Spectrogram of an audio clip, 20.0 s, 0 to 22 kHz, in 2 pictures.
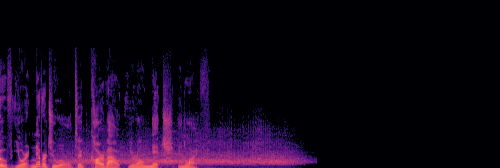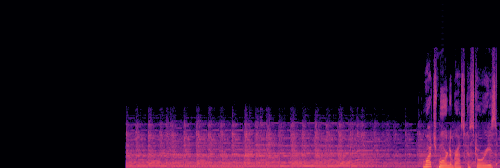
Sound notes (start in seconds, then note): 3.8 cranes squawking; 12.6 upbeat music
